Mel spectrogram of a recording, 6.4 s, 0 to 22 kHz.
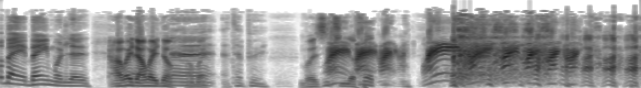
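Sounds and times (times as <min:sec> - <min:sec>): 
speech: 0:00.0 - 0:06.4
voice imitating a duck hunting call with nasal honking quacks: 0:03.2 - 0:05.2
laughter: 0:03.3 - 0:06.4.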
